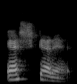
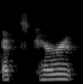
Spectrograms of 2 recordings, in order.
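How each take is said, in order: First: The name begins with an 'esh' sound. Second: The name begins with an 'eks' sound. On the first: The speaker calls it right. "The X is pronounced like an E S H" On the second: The speaker calls it wrong. "So many people go ex carrot"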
